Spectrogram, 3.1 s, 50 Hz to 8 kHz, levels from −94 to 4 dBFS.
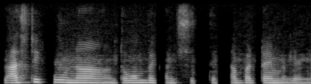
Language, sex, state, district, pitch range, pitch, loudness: Kannada, female, Karnataka, Shimoga, 190-210 Hz, 200 Hz, -25 LUFS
